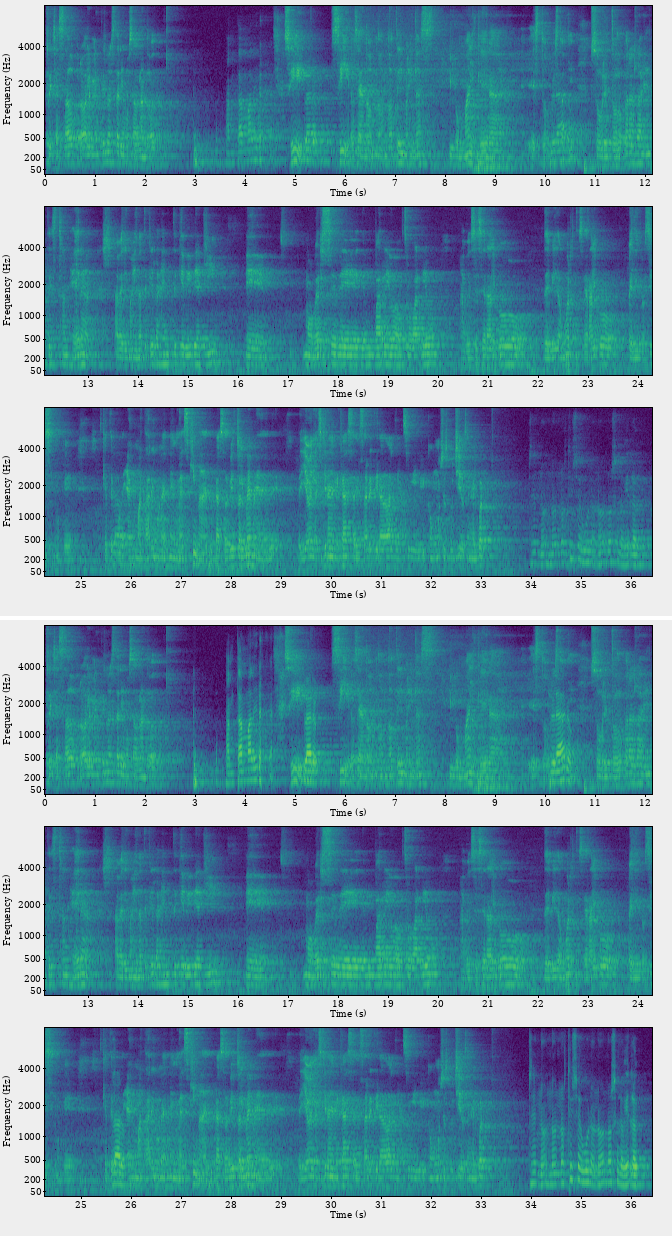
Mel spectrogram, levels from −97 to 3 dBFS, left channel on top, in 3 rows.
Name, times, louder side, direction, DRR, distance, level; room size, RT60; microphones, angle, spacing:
voice 1, 0.0-2.2 4.6-5.2 5.7-15.6 16.1-20.0 20.4-33.1, left 1 dB, 10° left, 2 dB, 0.4 m, -30 dB
voice 2, 3.6-4.3 4.6-4.8 5.2-5.4 10.1-10.6 25.6-25.9 33.9-36.1, right 8 dB, 90° right, 13 dB, 0.3 m, -29 dB
Bird vocalization bird call bird song, 14.5-33.6, equal, 45° right, 1.6 m, -48 dB
5.8 x 4.2 x 5.3 m, 2.3 s
head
